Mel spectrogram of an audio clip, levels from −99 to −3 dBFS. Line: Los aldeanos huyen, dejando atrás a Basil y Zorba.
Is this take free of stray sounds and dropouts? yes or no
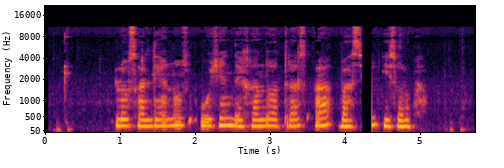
no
